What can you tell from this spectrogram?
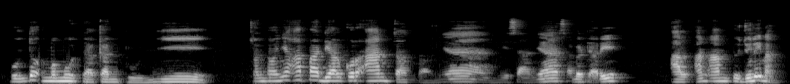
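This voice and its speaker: Guru pria yang menjelaskan dengan sabar. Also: male voice, medium pitch, a little mellow. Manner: explains patiently, repeats words and asks himself questions. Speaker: Arabic grammar teacher. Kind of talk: online Quran grammar lesson.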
